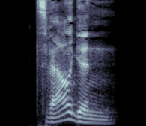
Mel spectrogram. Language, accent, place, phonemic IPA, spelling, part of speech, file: German, Germany, Berlin, /ˈt͡svɛʁɡɪn/, Zwergin, noun, De-Zwergin.ogg
- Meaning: dwarfess, female midget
